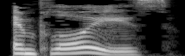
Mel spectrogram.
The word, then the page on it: employees: British English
